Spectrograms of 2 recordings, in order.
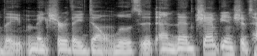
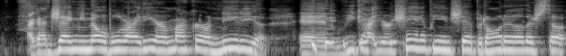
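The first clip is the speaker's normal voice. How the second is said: much higher, bragging country thug voice. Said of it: "Country thugs".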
